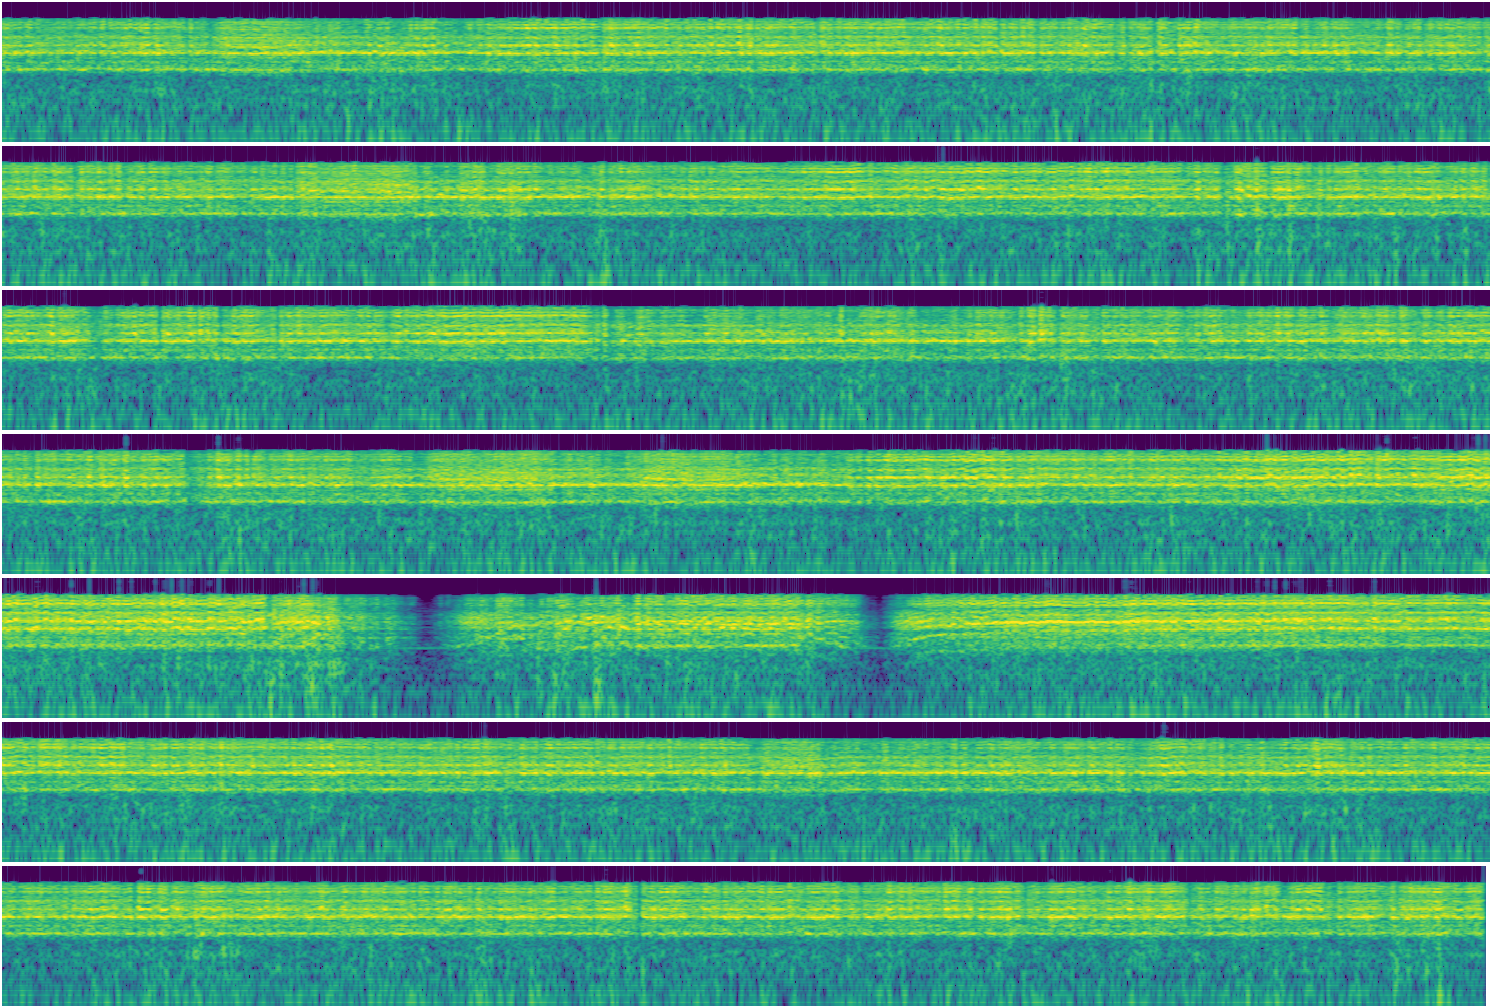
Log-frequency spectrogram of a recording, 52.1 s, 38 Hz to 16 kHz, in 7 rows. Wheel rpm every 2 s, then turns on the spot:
230, 230, 230, 230, 220, 230, 230, 230, 230, 230, 230, 230, 230, 220, 220, 160, 150, 170, 230, 230, 230, 230, 230, 230, 230, 230.
none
